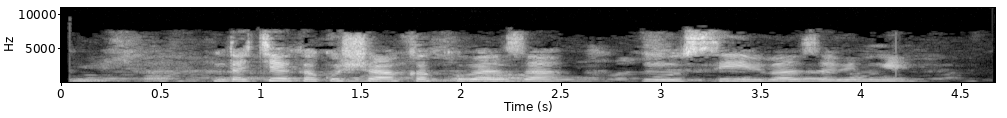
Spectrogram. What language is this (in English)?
Kinyarwanda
